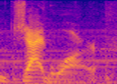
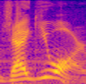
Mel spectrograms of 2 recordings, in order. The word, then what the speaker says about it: Jaguar: you guys were surprised that I didn't say Jaguar I said Jaguar because this is a European sports car and that's how it's pronounced unlike the Atari Jaguar which is made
